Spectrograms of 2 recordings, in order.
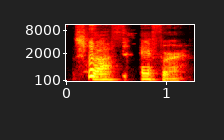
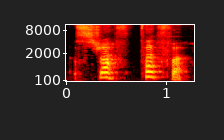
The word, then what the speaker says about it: Strathpeffer: Strathpeffer, Strathpeffer. perfect. It's a bit. Is it a Scottish word? Yeah, well, Strath is valley.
